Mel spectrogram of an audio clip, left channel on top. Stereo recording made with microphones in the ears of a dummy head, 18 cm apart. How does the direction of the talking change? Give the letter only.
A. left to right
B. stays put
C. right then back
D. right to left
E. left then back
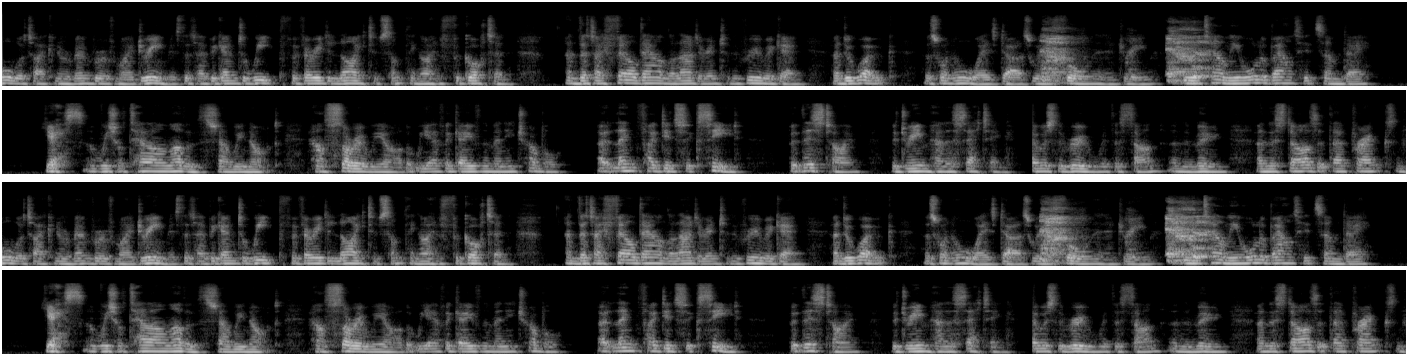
D.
